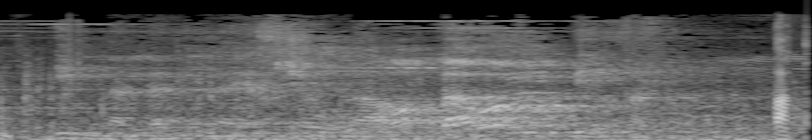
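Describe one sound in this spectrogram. A man speaks with feeling into a microphone.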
